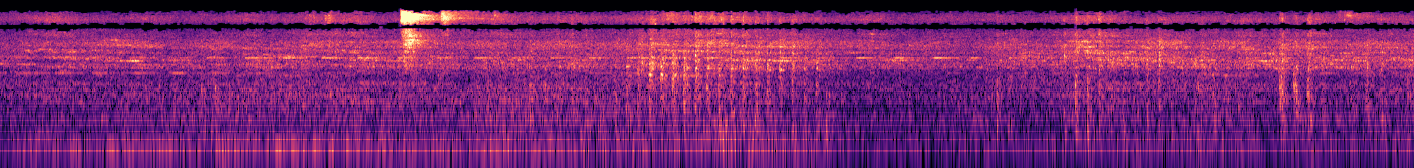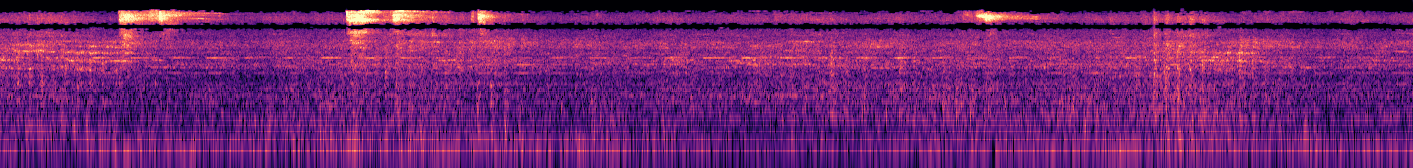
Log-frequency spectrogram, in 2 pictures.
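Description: Double-stack intermodal freight cars of a BNSF train rolling past on the rails: a steady, loud rumble of steel wheels on track, with a few brief sharp clicks along the way.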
